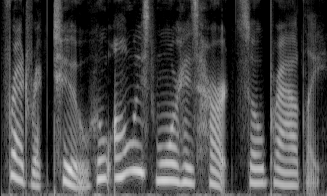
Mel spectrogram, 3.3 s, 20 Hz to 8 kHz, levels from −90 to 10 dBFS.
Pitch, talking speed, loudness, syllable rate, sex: 250 Hz, 165 wpm, -17 LUFS, 4.2 syllables/s, female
